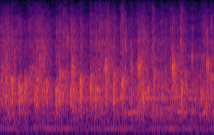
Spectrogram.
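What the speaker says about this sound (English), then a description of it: "Give him a round of applause and his brother for me." A crowd at a housing presentation in Roseau gives a faint, even round of applause, a soft continuous patter of many hands sounding somewhat distant.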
